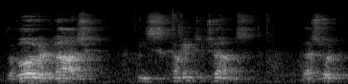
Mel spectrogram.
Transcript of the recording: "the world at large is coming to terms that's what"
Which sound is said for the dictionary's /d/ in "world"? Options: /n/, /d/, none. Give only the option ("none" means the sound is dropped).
none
